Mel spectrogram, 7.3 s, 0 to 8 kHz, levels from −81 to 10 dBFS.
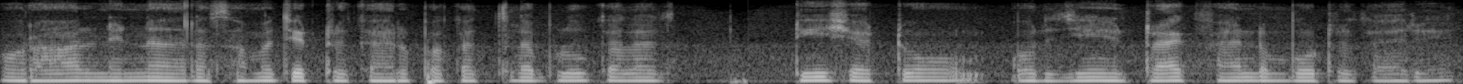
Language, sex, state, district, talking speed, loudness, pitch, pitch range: Tamil, male, Tamil Nadu, Kanyakumari, 125 wpm, -19 LUFS, 130 Hz, 125-130 Hz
